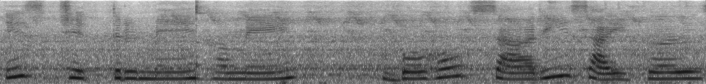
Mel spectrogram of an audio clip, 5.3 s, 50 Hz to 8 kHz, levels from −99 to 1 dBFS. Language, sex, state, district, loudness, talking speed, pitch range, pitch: Hindi, female, Madhya Pradesh, Dhar, -15 LUFS, 90 wpm, 235-285 Hz, 245 Hz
